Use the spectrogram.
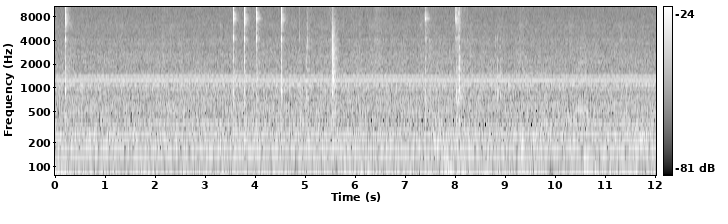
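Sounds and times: low electrical hum: 0.0s - 12.0s
computer mouse clicks: 0.2s - 0.4s, 3.5s - 5.7s, 7.4s - 8.2s.

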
